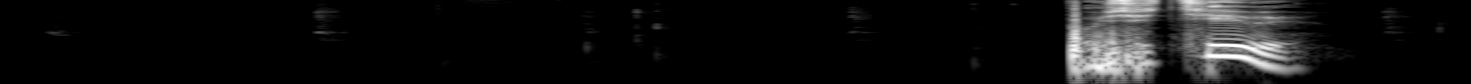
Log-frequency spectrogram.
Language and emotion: Russian, neutral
